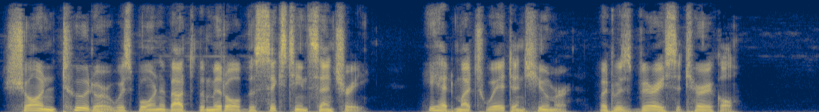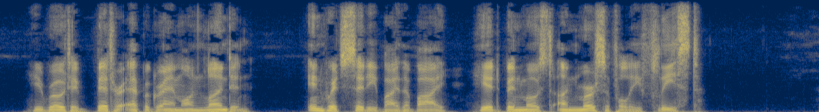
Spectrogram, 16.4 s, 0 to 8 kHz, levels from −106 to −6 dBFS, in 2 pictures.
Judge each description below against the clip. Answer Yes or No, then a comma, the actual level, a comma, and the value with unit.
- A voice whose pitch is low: Yes, very low, 95 Hz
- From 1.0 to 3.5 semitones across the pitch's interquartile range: No, average, 4.3 semitones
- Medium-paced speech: Yes, average, 145 wpm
